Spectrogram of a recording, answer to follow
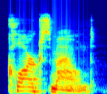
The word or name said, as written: Clarks Mound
